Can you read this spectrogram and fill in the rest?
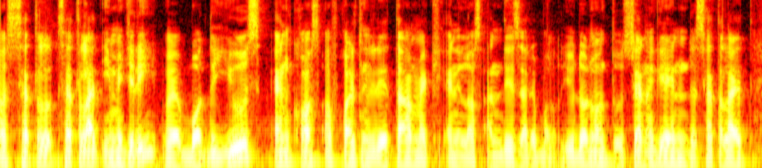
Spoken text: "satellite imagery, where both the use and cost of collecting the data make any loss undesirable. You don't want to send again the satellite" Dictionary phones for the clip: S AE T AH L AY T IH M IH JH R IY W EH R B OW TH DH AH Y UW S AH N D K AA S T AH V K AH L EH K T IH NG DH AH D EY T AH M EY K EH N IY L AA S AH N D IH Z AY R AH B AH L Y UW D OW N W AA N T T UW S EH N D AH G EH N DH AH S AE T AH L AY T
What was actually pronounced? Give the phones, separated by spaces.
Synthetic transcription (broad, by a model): S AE T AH L AY T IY M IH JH R IY W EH B OW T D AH Y UW S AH N K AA S AH F K AH L EH K T IH NG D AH D EY T AH M EY K EH N IY L AA S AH N D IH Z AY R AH B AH L Y UW D OW N W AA N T T UW S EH N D AH G EH N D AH S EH T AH L AY T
